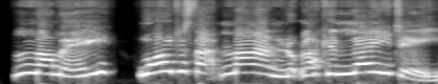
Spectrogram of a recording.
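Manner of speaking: mock piercing, very loud, very high child's voice. Mother retelling her eldest child's question to her, imitating a very loud voice. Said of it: "said in a very, very loud voice".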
